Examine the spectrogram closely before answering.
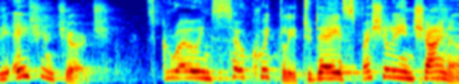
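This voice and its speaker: Speaking with a Swedish accent, a man talks at a high pitch. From Sweden. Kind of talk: conference lecture. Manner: halting, frequent uh fillers.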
